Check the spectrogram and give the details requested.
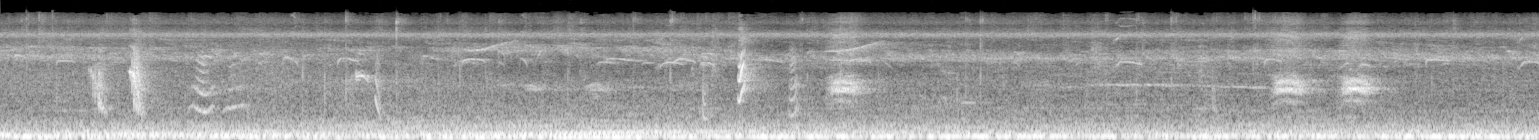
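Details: Alexandrine (Ceylon large) parakeet, a resident bird in Sri Lanka, gives harsh, scratchy screeches in short scattered bursts, some rising and falling, over a steady low rumble of wind or distant traffic.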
